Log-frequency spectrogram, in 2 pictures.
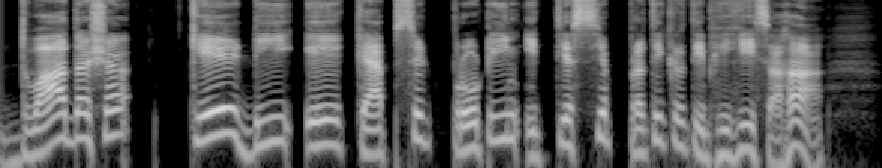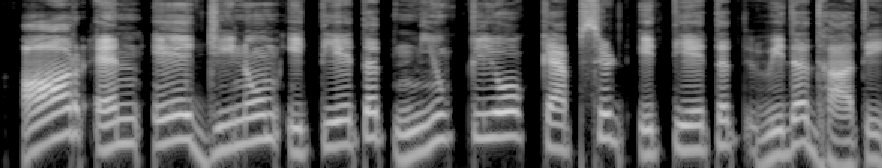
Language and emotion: Sanskrit, neutral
